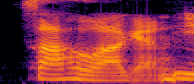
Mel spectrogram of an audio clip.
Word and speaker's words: Sahuagin: Now that I know how to pronounce it. – Sahuagin.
